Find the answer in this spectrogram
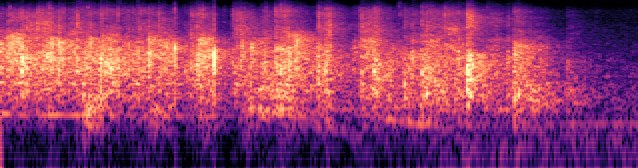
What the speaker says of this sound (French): Est-ce qu'on peut acclamer la parole du Seigneur?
